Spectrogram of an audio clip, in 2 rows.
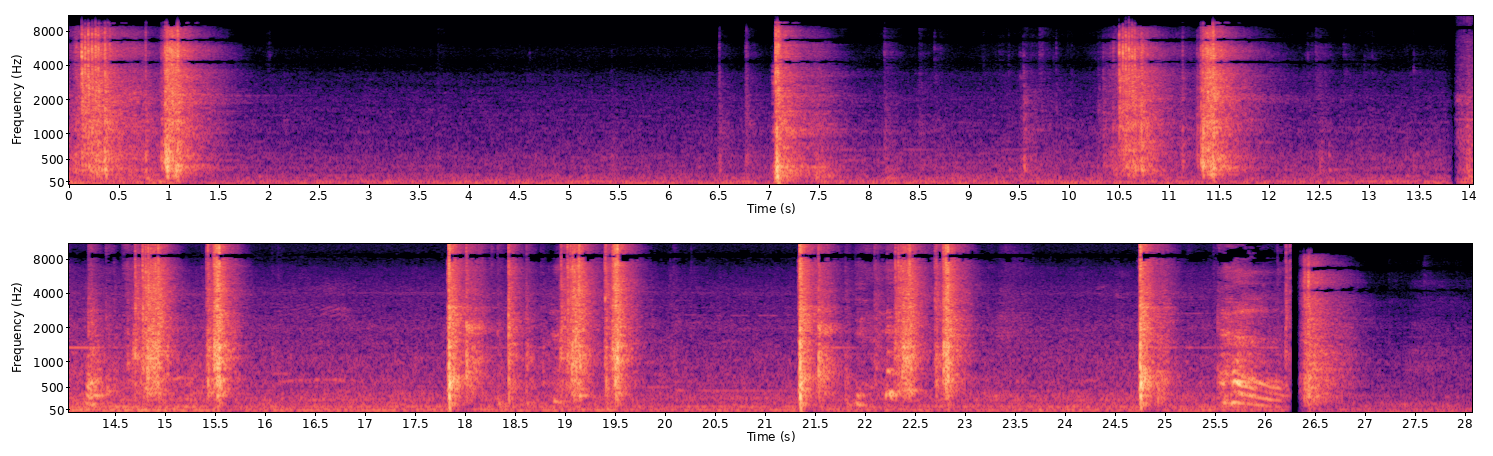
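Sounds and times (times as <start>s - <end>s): blaster clacks: 14.6s - 15.8s, 17.8s - 19.8s, 21.3s - 23.1s.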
